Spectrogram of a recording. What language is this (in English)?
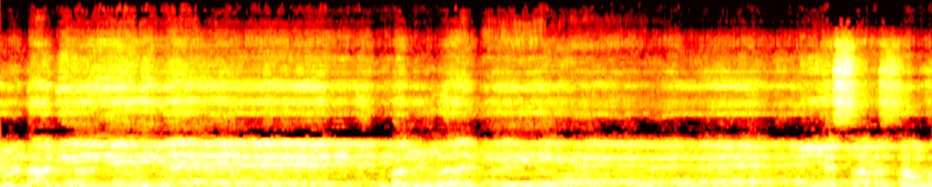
Arabic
